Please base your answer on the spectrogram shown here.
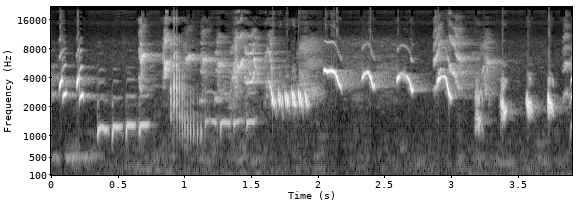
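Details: Short burst of Asian pied starling song, a training recording for stimulating other starlings: low repeated whistles, a fuzzy buzzing note, then quick high slurred chirps tumbling in succession.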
